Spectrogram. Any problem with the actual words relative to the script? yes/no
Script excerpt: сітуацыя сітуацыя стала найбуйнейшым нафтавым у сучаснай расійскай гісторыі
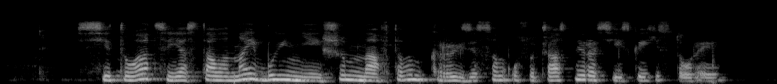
yes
